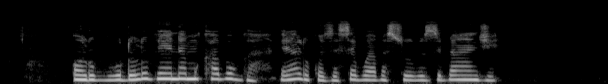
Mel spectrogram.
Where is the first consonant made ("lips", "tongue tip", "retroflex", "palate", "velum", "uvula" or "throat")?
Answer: tongue tip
